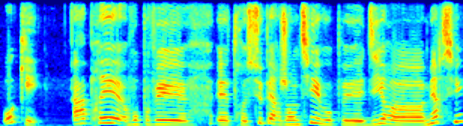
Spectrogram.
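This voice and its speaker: A woman from Russia with a Russian accent, a language teacher explaining words slowly with hesitations and repeated examples. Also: on the high side, a little mellow, faint music behind. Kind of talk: online language lesson.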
